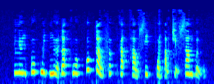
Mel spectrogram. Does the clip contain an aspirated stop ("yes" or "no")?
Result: no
